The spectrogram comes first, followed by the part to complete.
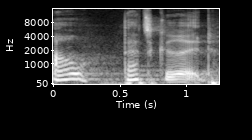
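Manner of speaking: spoken really softly and low-key. Retelling a phone call with a grant applicant: imitating someone speaking softly. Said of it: "he's speaking really softly".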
